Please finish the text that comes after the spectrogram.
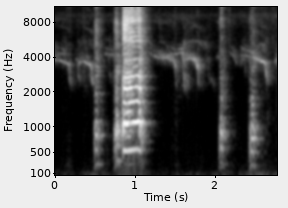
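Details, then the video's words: Hen crowing, a female chicken giving one short, loud, harsh burst that rises and falls, with soft clucks before and after and a faint high whistle in the background. "Suara ayam betina berkokok"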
